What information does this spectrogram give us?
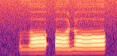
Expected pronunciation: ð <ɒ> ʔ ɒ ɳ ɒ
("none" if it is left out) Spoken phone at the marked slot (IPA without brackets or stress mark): ɒ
